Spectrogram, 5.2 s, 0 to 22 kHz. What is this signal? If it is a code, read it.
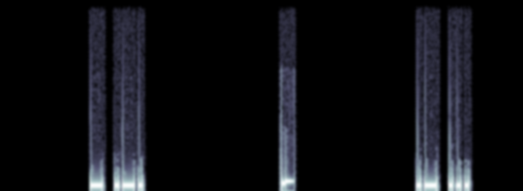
Morse code, heard as a keyed tone, about 30 wpm, 700 Hz. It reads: TR AS
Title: Top Two Letter Combinations in Words 30wpm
